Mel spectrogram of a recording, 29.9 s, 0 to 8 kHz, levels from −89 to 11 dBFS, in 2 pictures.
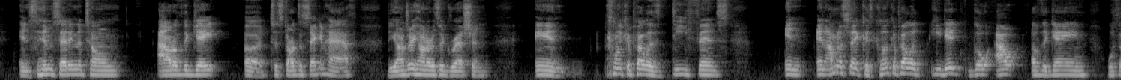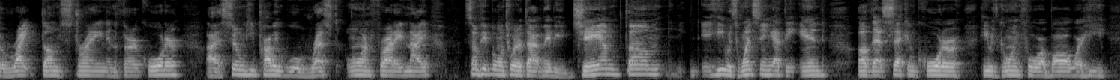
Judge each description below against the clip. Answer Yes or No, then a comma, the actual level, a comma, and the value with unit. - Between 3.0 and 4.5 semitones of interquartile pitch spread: No, narrow, 2.5 semitones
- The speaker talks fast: No, average, 165 wpm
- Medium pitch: No, low, 130 Hz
